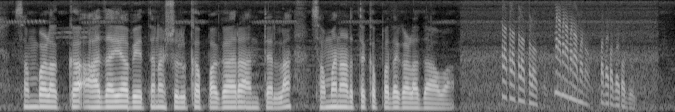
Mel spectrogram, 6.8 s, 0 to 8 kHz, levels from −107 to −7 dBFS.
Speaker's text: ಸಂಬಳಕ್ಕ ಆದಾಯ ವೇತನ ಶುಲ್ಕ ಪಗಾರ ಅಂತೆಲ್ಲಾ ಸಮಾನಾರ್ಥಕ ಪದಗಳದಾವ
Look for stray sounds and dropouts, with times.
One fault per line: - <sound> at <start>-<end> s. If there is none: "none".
- chirp at 5.0-6.4 s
